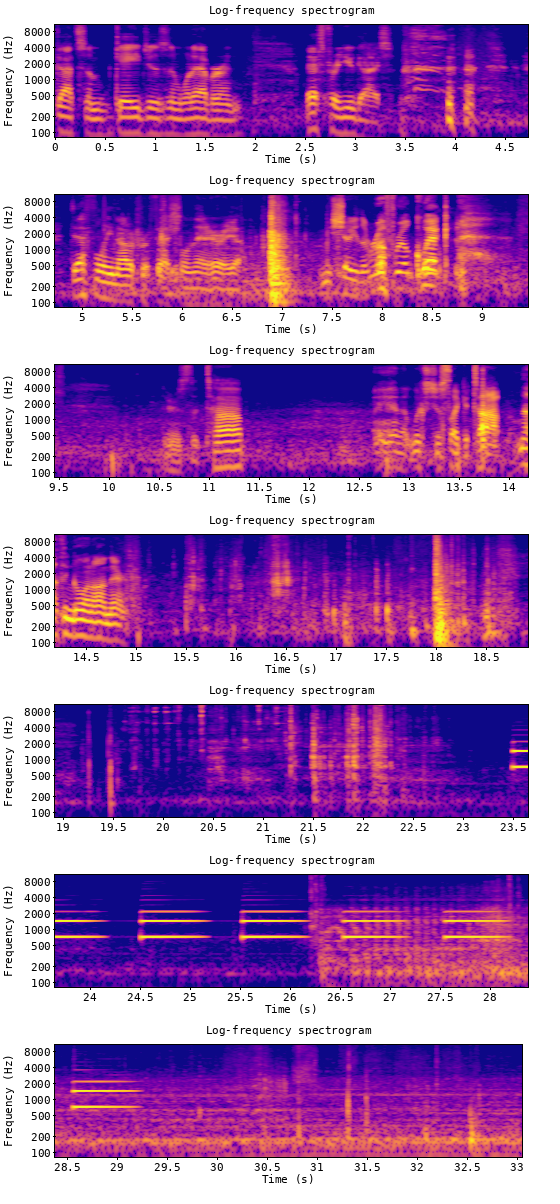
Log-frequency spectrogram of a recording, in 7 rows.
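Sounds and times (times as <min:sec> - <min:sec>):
clicks and rustles: 0:14.9 - 0:22.9
dashboard warning chimes: 0:23.5 - 0:29.3.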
